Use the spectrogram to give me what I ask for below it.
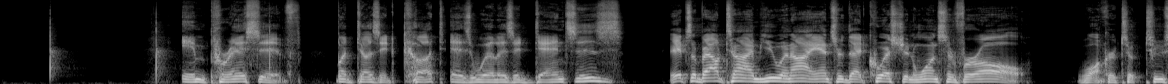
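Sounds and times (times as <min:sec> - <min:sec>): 
slow clapping of calloused hands: 0:00.5 - 0:00.8, 0:01.5 - 0:01.8
speech: 0:01.8 - 0:11.6.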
